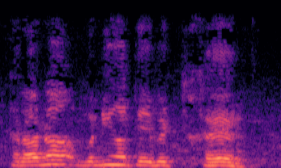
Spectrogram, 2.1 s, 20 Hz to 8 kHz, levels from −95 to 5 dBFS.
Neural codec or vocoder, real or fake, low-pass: none; real; 7.2 kHz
